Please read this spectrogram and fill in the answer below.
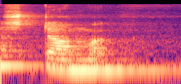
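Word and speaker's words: stomach: को क पढ़ते हैं लास्ट में सीच आया है इसमें स्टम और क हो गया आपका स्टमक ठीक है अब यहां पे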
